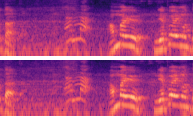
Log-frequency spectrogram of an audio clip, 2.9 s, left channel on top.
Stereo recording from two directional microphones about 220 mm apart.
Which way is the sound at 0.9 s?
15° right (ahead or behind).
